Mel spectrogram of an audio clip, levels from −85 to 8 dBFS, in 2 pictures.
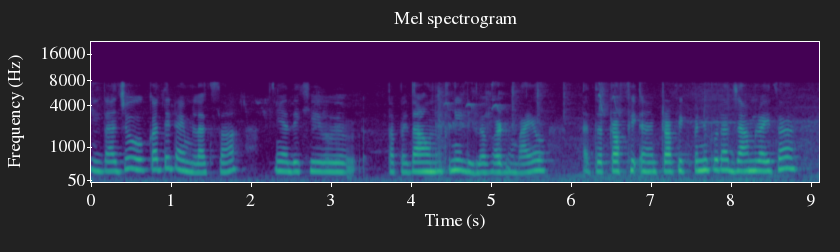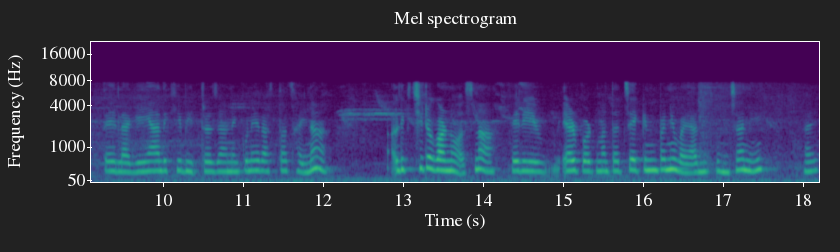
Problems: constant background noise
